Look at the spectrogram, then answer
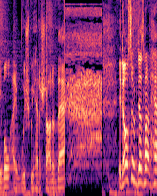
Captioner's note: roaring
